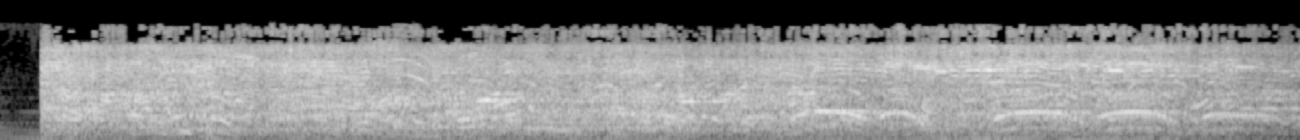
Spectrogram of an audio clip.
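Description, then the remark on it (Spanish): A dense crowd of protesters at the parliament in Tbilisi, Georgia, shouting and clamoring together as police begin firing water cannons, loud and continuous, with overlapping voices rising and falling over a steady low rumble. “Estos eran los gritos que se escuchaban cuando la policía comenzó a disparar los cañones de agua.”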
